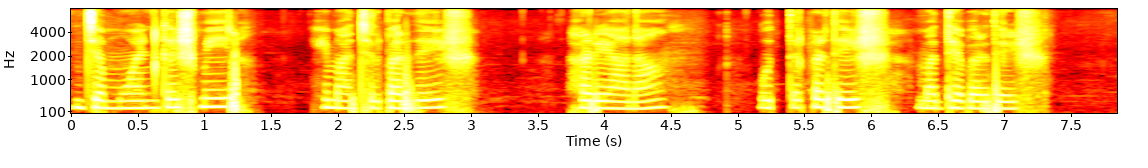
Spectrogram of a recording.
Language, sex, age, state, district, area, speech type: Punjabi, female, 30-45, Punjab, Shaheed Bhagat Singh Nagar, rural, spontaneous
